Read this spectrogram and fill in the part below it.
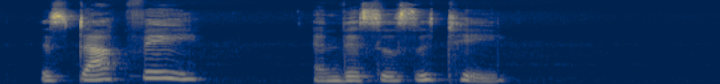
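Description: A woman speaks warmly and close to a microphone.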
